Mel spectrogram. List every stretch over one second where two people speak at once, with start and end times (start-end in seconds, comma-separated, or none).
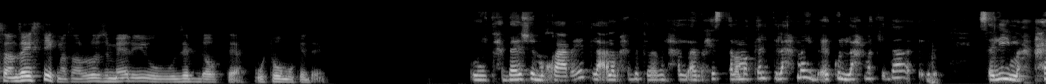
none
